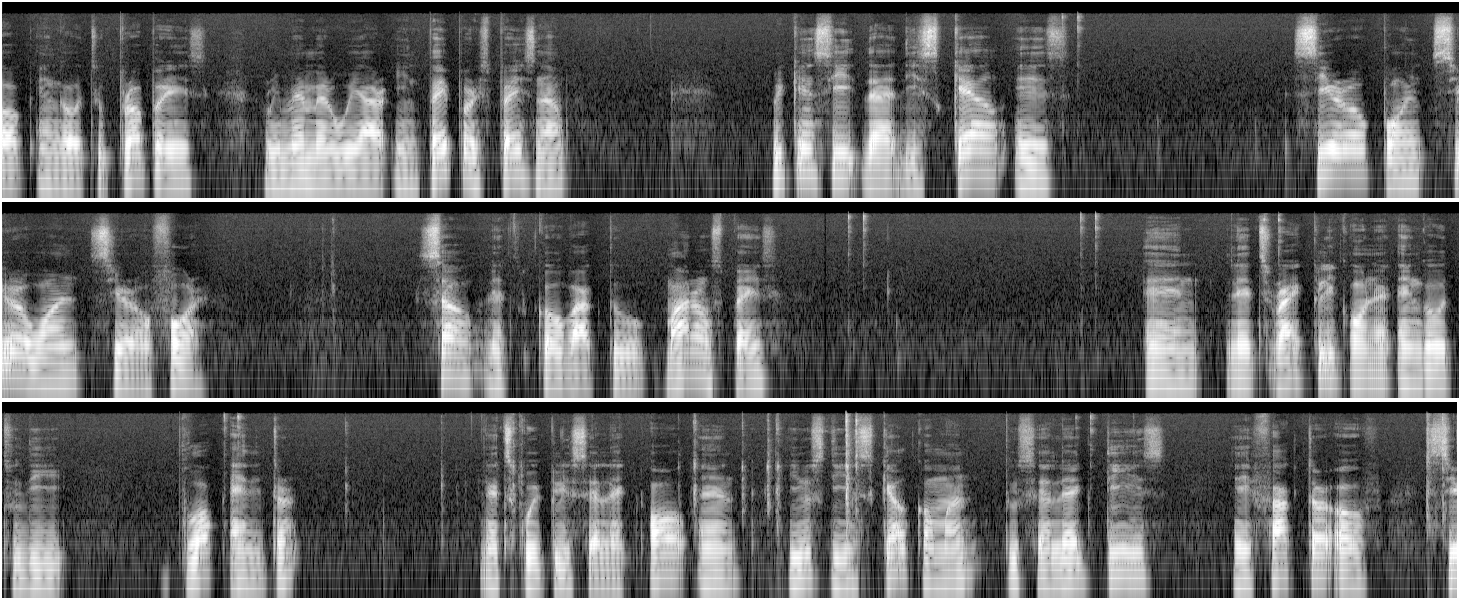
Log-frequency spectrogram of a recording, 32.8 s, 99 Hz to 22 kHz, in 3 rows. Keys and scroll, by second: 13.1 Escape, 25.5 ctrl+a, 26.8-28.1 typing, 32.4 KP_0.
